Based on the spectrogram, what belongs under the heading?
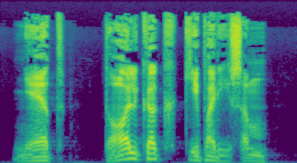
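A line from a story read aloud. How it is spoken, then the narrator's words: Old man answering. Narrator (Russian): ответил старик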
